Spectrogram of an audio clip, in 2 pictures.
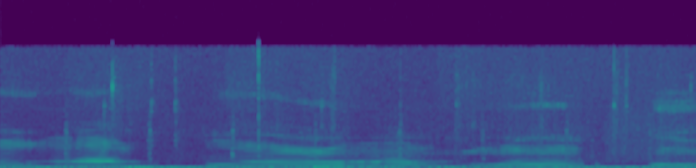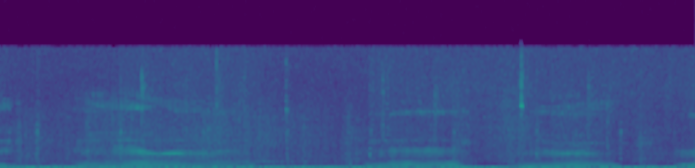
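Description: A woman talks in a drawn-out, sing-song voice close to a microphone.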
